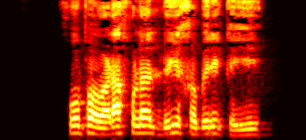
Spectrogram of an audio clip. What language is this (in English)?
Pashto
